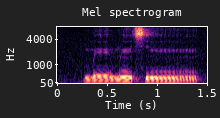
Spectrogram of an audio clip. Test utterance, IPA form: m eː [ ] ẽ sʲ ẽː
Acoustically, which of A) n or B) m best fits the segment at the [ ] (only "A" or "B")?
B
